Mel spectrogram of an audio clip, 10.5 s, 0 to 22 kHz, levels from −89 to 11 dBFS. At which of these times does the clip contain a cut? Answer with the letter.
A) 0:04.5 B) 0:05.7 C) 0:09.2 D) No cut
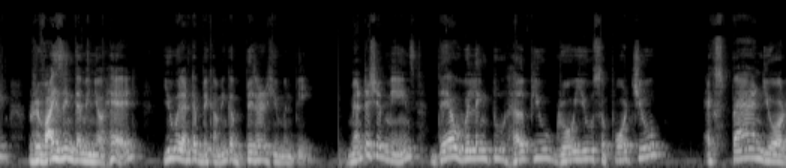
A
